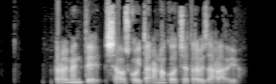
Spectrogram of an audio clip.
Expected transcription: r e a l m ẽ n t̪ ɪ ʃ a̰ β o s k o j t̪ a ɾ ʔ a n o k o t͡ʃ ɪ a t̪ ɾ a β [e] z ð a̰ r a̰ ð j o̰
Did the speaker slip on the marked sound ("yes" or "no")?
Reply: no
